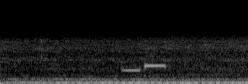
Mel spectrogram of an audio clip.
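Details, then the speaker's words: VW Fusca Itamar with newly installed ODG instrument panel, key-on self-test: two short beeps, the second slightly higher, over a low steady rumble; likely from an add-on module or other instrument, not the new gauges. "agora eu vou virar a chave todos os instrumentos farão Auto teste"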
